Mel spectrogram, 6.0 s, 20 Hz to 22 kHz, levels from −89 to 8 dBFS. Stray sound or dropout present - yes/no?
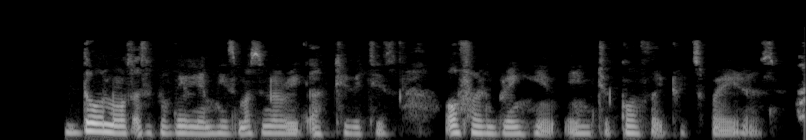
no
